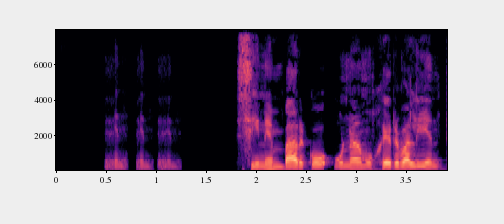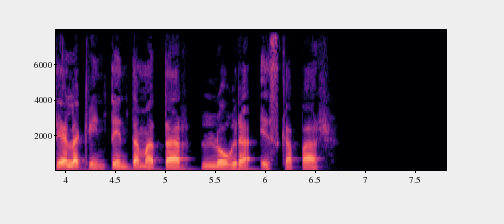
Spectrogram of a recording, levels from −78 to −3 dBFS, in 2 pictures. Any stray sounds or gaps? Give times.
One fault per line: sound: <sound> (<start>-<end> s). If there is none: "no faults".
sound: laugh (0.5-1.3 s)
